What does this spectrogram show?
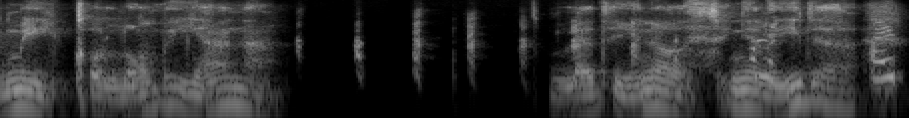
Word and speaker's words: Colombiana: film that you were talking about with Zoe Zandala was Kumbala, uh, Oh, Colum, Colombiana. Yes, that's how you pronounce it, Val.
